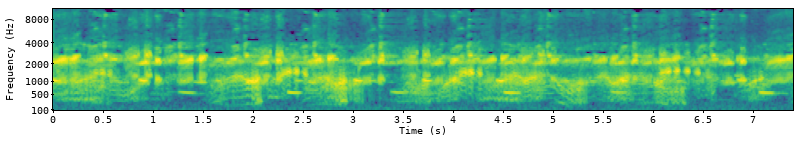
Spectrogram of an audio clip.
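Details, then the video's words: Frogs croaking en masse: overlapping rattling croaks and brief tonal blips repeat continuously, forming a thick mid-range chorus with no other sounds standing out. "FROGS CROAKING"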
